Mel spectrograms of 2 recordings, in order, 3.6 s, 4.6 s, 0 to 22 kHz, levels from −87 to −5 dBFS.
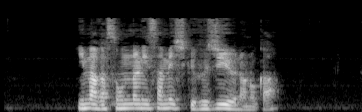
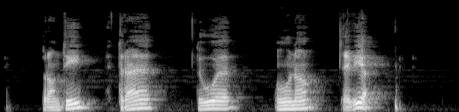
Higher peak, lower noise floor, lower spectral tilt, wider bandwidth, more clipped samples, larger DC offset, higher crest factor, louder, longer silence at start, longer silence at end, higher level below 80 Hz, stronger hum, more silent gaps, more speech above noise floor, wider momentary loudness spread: about the same, -2 dBFS vs -2 dBFS; about the same, -69 dBFS vs -68 dBFS; second, -4.5 dB/octave vs -7.5 dB/octave; about the same, 11.5 kHz vs 12.5 kHz; neither; neither; about the same, 22 dB vs 18 dB; second, -22 LUFS vs -17 LUFS; first, 0.8 s vs 0.45 s; first, 0.85 s vs 0.6 s; second, -62 dBFS vs -52 dBFS; neither; neither; second, 47 dB vs 53 dB; second, 12 LU vs 19 LU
